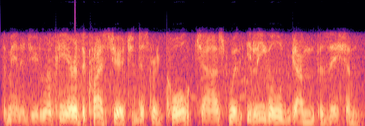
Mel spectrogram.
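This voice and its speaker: A man with a New Zealand accent presents a scripted news bulletin. His voice sits at a middle pitch. It comes through a narrow shortwave radio channel with heavy noise.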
